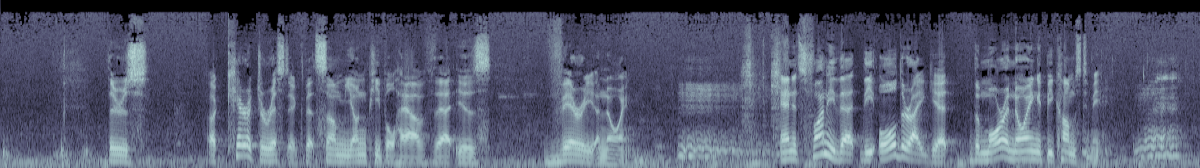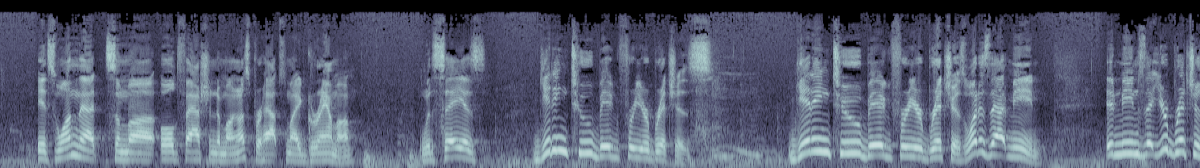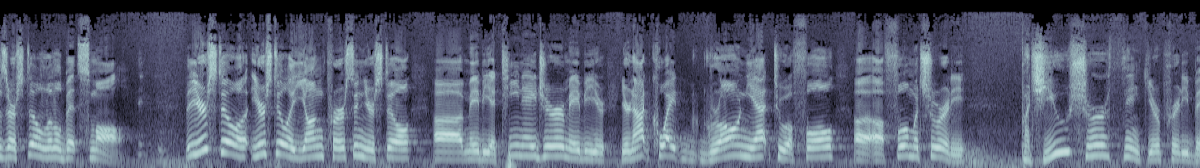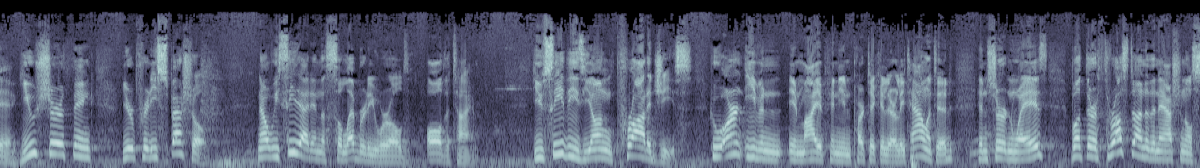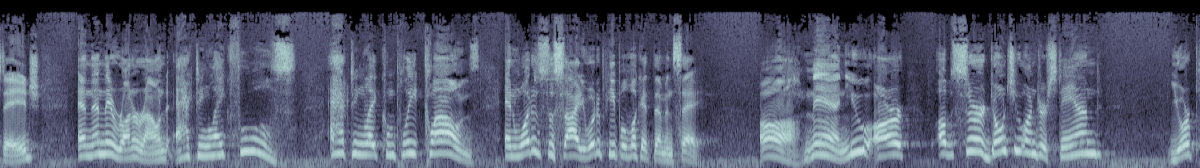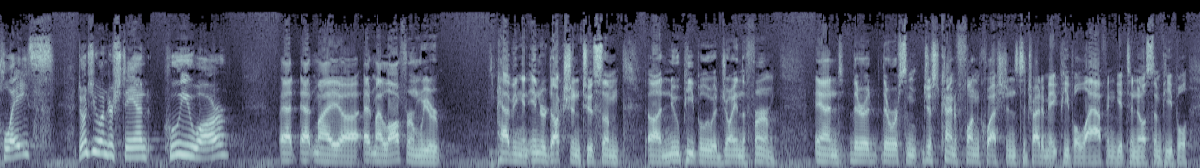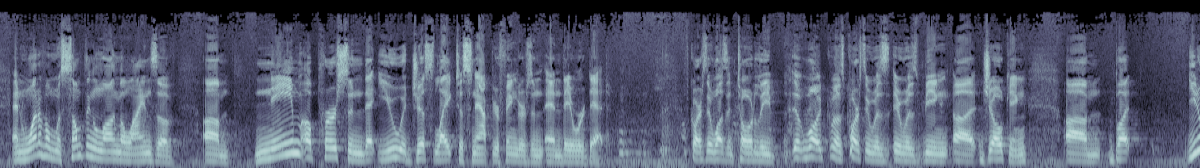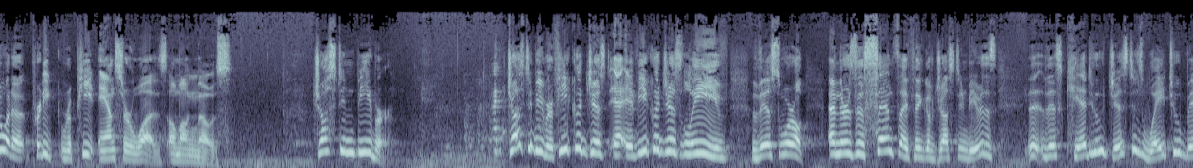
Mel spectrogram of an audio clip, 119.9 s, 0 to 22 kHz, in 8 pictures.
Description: Date: January 11, 2015 (Adult Sunday School)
